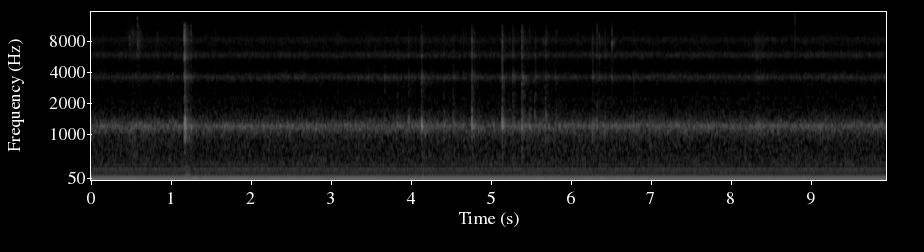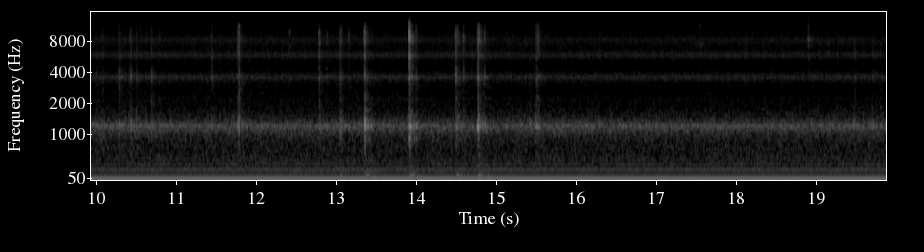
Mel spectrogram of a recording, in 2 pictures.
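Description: Faint, scattered clicks of a computer keyboard and mouse, a few keystrokes at a time, with a cluster about four to five seconds in and another around thirteen to fifteen seconds, over a steady electrical hum.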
